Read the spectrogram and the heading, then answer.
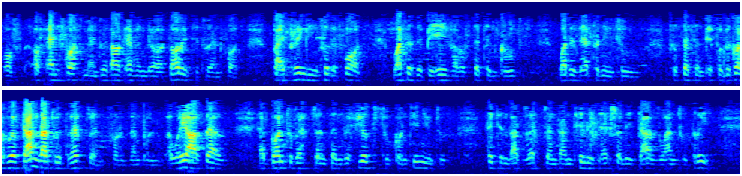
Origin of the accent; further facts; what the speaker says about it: South Africa; I mean, as a South African, you get into any other country now that still has the kind of environment of tobacco that we don't have.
